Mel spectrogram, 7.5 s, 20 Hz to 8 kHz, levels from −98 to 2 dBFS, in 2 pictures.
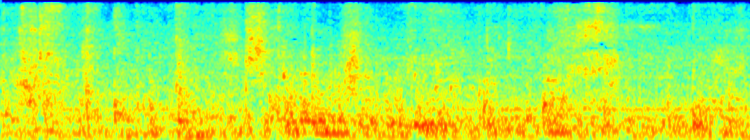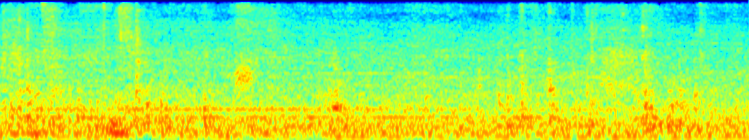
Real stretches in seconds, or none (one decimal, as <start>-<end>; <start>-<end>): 0.0-7.5

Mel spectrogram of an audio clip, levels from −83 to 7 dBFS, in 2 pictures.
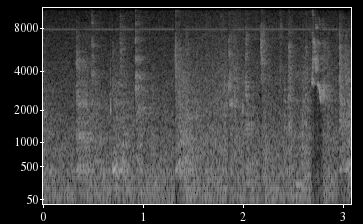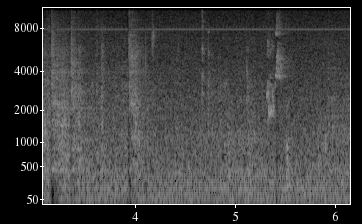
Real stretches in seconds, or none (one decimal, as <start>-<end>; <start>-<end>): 0.0-6.2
